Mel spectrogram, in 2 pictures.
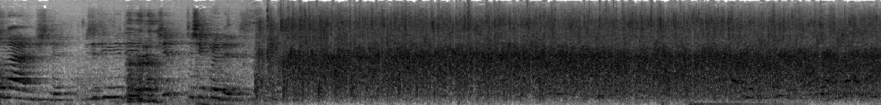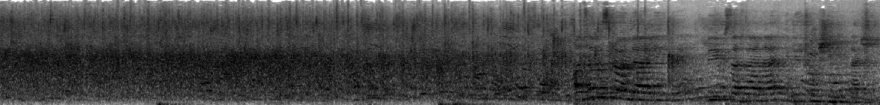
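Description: A large children's choir sings in a big hall.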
